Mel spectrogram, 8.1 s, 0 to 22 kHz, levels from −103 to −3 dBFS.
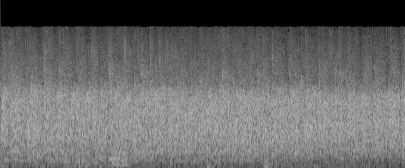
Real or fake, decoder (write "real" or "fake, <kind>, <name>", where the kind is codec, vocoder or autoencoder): real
